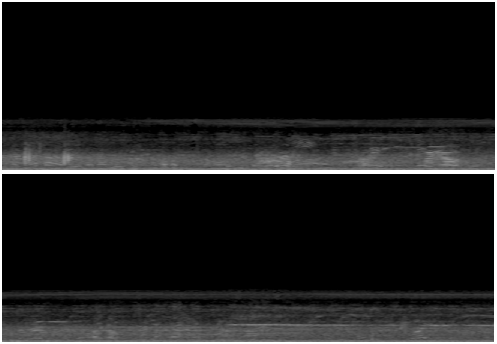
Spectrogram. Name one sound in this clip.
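Young players shout and call to each other across an open outdoor pitch.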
